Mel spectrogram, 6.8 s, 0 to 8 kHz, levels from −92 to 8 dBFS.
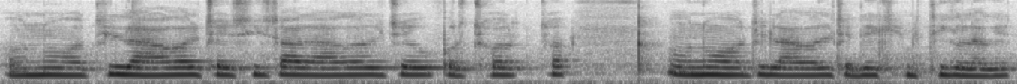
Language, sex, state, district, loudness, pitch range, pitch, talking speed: Maithili, female, Bihar, Samastipur, -16 LUFS, 220-235 Hz, 230 Hz, 160 wpm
